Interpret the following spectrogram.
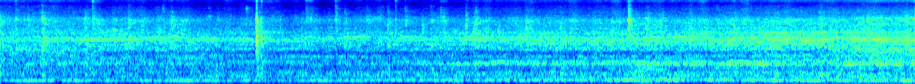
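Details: Pellet mill warming up after slightly tightening the rollers, feeding material: steady rumbling hum and low drone with no sharp periodic knocks, so the rollers are not striking the die.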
